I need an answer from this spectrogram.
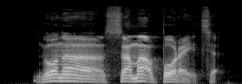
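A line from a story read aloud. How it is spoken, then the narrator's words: Hesitant mutter. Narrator (Ukrainian): Рон завагався і буркнув Гаррі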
